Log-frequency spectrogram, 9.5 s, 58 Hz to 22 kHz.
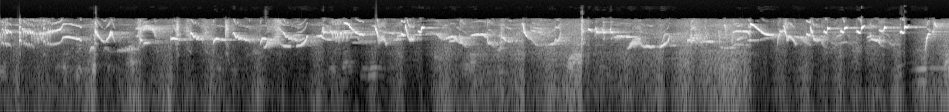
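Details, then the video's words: Kacer, an oriental magpie-robin holding one spot on its perch, sings an energetic sequence of sharp upslurred and downslurred whistles, chirps and brief rattling notes in rapid succession. "KACER THE LOCO NANCAP 1 TITIK"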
